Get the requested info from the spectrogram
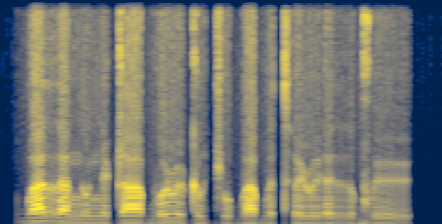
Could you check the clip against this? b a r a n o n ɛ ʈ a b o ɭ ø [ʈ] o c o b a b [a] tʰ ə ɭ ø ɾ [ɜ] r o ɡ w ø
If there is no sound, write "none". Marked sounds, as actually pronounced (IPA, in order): ʈ, ɐ, ɜ

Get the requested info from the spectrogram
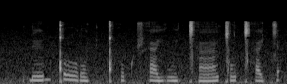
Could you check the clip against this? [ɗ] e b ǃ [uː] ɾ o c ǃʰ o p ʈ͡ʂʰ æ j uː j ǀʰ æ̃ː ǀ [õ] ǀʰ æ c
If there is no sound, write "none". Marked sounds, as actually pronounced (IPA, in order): ɗ, oː, õ

